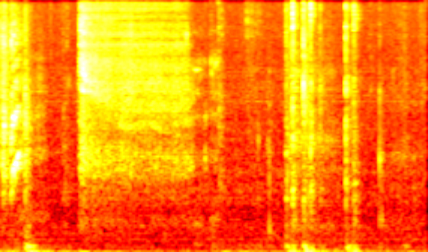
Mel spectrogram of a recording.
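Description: Typing on a computer keyboard: a few short keystroke clicks at the start and another quick run of keystrokes about three seconds in, with a soft hiss between them.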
